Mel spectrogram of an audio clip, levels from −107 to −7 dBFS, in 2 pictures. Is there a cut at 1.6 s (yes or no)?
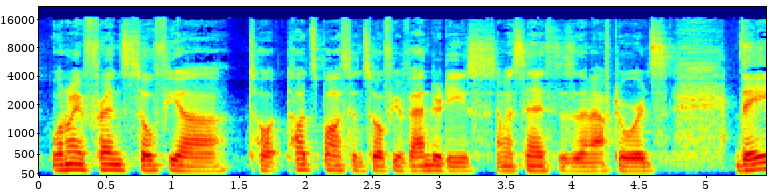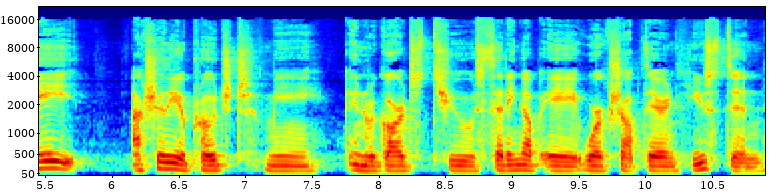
yes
